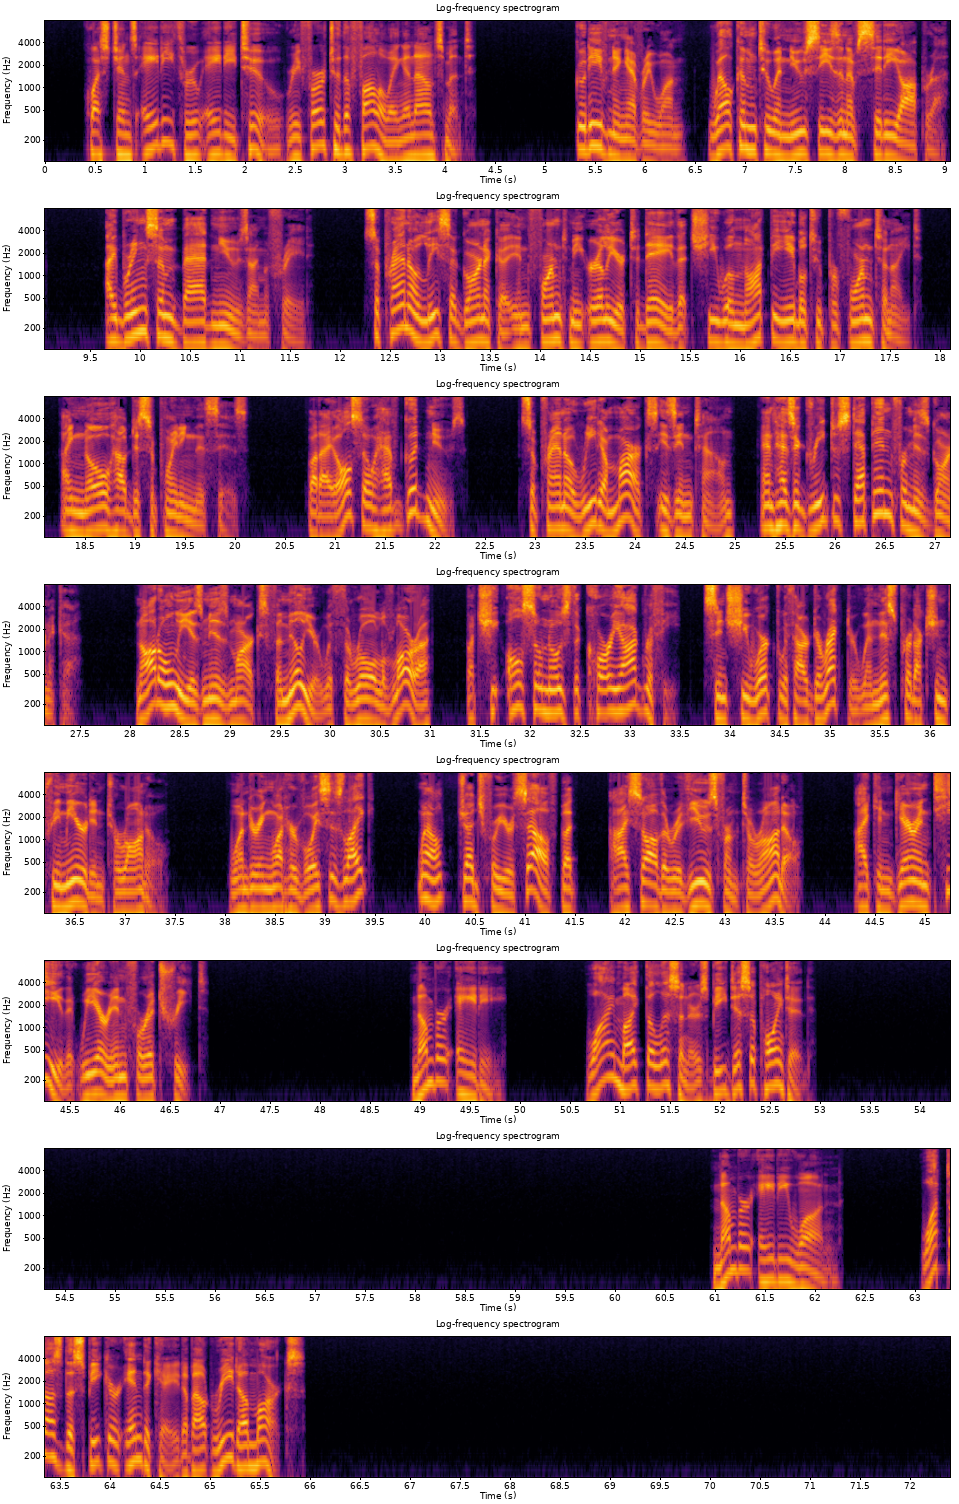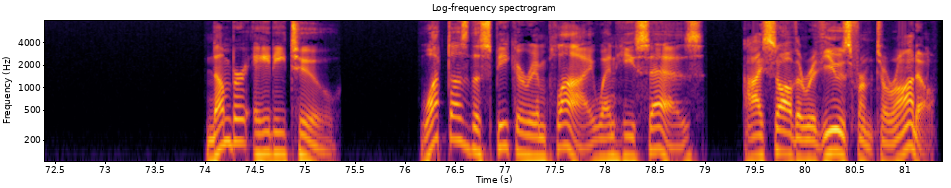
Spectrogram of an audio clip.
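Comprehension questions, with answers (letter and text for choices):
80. Why might the listeners be disappointed?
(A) A performance has been canceled.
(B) A performer will not be appearing.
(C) A new production will be delayed.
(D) A production is not new.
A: (B) A performer will not be appearing.

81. What does the speaker indicate about Rita Marks?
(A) She has flown in from Toronto.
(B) She taught the speaker.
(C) She has experience with a role.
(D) She is a good friend of the speaker's.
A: (C) She has experience with a role.

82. What does the speaker imply when he says, "I saw the reviews from Toronto"?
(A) He attended the opera in Toronto.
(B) An audience disliked Lisa Gornicka.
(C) Critics disagree about Rita Marks's performance.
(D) Rita Marks has been praised for her singing.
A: (D) Rita Marks has been praised for her singing.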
